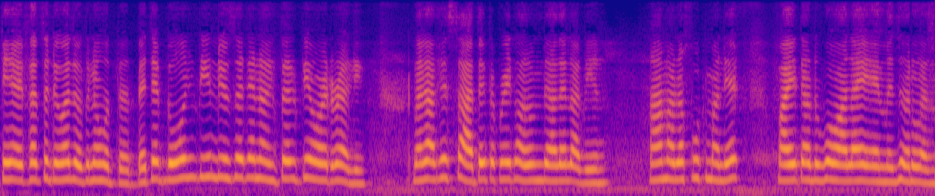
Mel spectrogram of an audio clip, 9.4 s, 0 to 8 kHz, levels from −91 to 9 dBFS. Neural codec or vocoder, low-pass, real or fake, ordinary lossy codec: codec, 16 kHz, 0.5 kbps, FunCodec, trained on LibriTTS, 25 frames a second; none; fake; none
